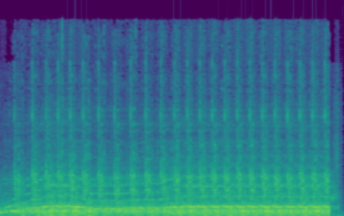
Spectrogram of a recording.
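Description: A sewing machine runs steadily, stitching folded fabric through a fast, even mechanical whir held loud and close for about three seconds before stopping abruptly.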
